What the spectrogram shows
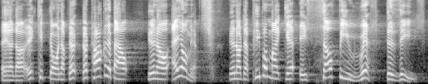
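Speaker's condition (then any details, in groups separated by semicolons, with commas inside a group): Deafness; 80% deaf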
